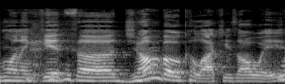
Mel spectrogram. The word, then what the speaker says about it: kolaches: Pronounced kolaches.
